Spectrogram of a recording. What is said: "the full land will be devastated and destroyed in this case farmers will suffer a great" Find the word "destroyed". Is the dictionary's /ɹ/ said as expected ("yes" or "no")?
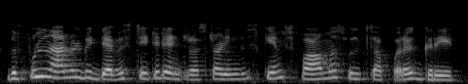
no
